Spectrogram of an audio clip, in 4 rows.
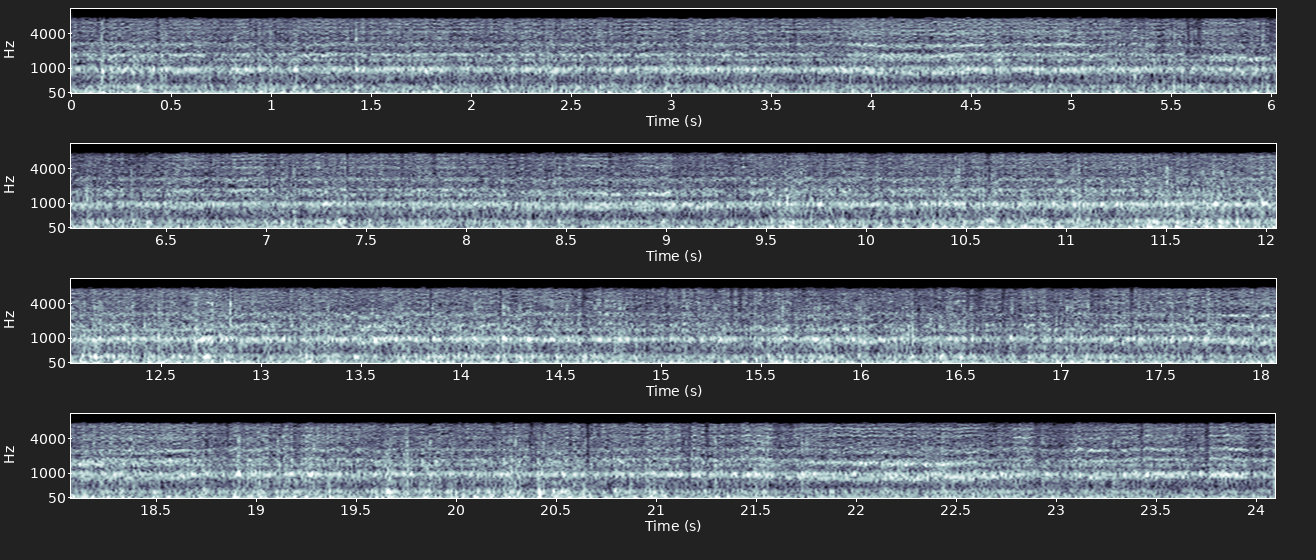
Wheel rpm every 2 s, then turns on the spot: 240, 230, 230, 230, 220, 230, 230, 230, 230, 230, 230, 220.
none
